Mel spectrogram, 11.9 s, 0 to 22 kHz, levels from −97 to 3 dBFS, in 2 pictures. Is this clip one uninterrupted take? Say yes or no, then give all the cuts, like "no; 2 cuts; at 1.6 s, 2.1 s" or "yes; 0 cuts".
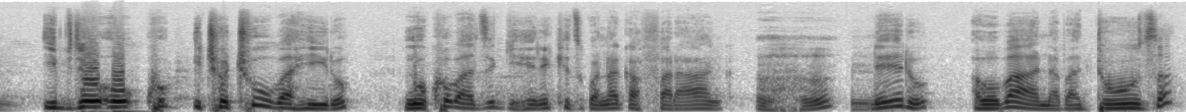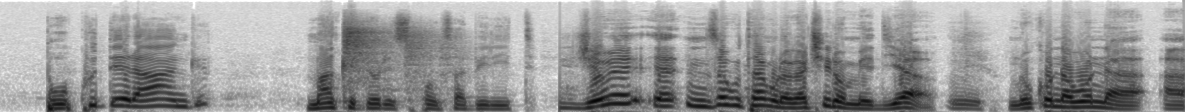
no; 2 cuts; at 4.3 s, 8.7 s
